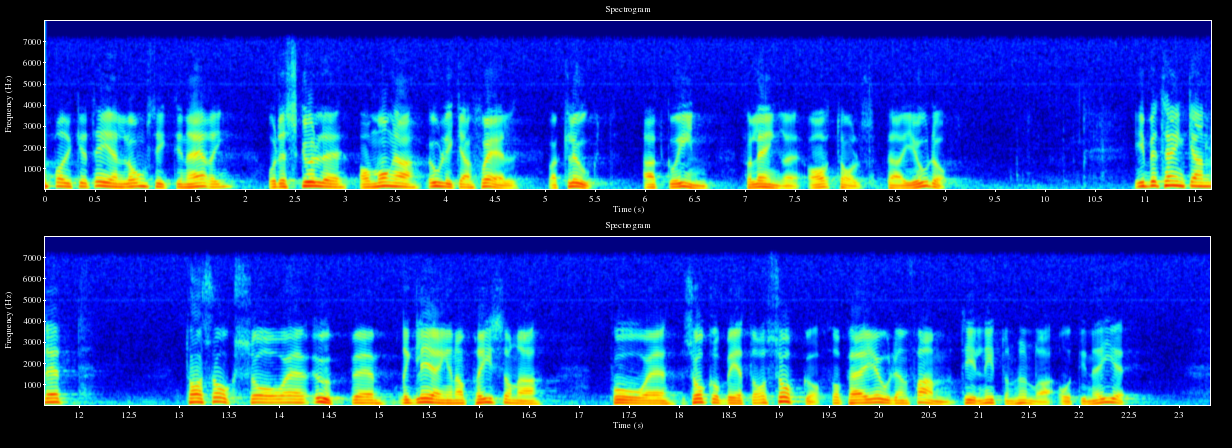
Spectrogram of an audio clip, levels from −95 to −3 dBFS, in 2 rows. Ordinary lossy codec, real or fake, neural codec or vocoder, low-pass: none; real; none; 7.2 kHz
